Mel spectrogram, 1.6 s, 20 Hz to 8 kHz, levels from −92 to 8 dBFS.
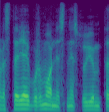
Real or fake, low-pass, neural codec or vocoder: fake; 7.2 kHz; codec, 16 kHz in and 24 kHz out, 0.8 kbps, FocalCodec, streaming, 65536 codes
